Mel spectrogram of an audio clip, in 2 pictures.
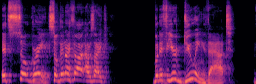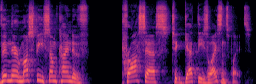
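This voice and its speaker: Guy hosting a podcast, swears a lot, lively storyteller, kinda high voice. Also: slow pace. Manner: profane, animated storytelling. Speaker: podcast host. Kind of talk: casual podcast banter.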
